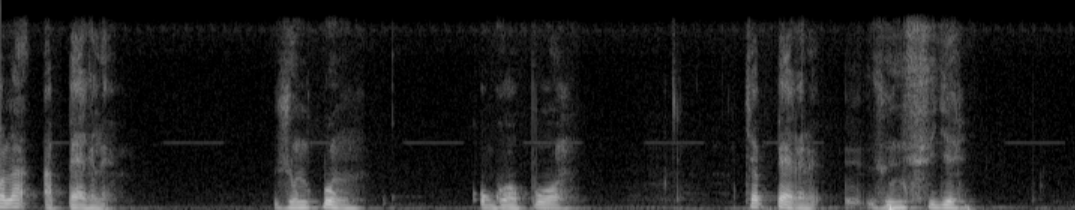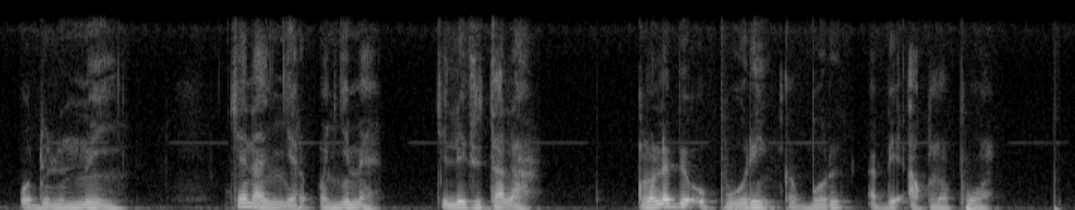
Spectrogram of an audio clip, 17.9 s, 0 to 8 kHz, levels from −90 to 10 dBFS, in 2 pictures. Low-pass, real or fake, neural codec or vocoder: 7.2 kHz; real; none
